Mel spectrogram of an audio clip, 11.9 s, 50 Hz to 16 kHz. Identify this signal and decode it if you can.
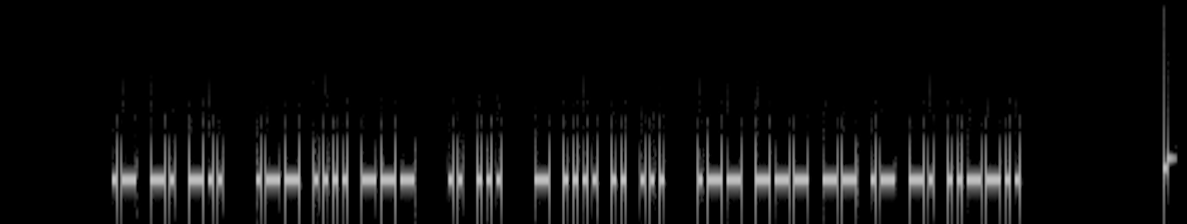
Morse code, heard as a keyed tone, about 25 wpm, 700 Hz. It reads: AND WHO IS THIS WOMAN?
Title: Sentences from Top 1100 Words 25wpm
